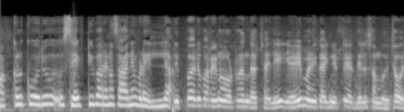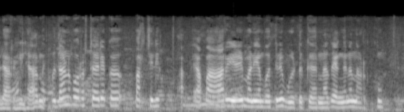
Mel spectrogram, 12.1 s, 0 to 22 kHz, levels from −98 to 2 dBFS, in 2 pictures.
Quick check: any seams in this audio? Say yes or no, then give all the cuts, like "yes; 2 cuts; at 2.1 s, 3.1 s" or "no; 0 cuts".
yes; 3 cuts; at 2.6 s, 6.8 s, 8.7 s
